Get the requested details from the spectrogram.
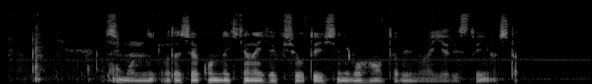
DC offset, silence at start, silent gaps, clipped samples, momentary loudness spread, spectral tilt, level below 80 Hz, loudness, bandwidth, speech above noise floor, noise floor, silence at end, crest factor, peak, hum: under 0.1%; 0.1 s; none; under 0.1%; 13 LU; -4.5 dB/octave; -64 dBFS; -35 LUFS; 11.5 kHz; 30 dB; -65 dBFS; 0.75 s; 20 dB; -16 dBFS; none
